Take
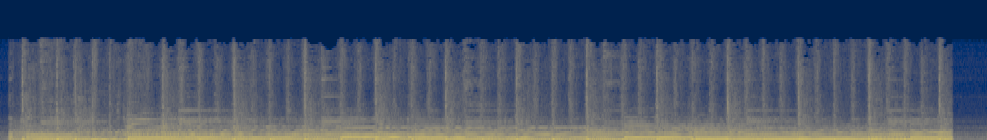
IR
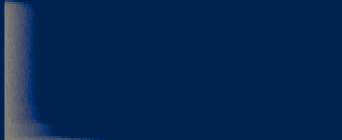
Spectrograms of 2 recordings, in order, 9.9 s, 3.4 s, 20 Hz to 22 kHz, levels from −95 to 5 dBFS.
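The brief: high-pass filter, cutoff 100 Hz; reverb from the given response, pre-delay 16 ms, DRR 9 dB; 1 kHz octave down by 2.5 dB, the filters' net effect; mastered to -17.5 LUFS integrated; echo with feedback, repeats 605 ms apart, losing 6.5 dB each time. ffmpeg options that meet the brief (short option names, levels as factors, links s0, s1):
-filter_complex "[0:a]highpass=100,equalizer=f=1000:t=o:g=-3.5,aecho=1:1:605|1210|1815|2420|3025|3630:0.473|0.222|0.105|0.0491|0.0231|0.0109,asplit=2[s0][s1];[1:a]atrim=start_sample=2205,adelay=16[s2];[s1][s2]afir=irnorm=-1:irlink=0,volume=0.178[s3];[s0][s3]amix=inputs=2:normalize=0,volume=1.58"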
